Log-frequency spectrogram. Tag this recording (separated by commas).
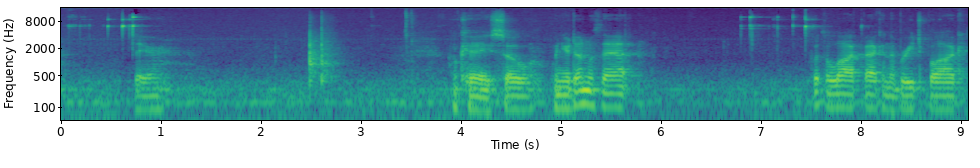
Hammer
